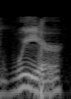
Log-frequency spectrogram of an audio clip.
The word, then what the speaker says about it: vir: The word vir, which is Latin, these are pronounced like W's, vir is the word.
